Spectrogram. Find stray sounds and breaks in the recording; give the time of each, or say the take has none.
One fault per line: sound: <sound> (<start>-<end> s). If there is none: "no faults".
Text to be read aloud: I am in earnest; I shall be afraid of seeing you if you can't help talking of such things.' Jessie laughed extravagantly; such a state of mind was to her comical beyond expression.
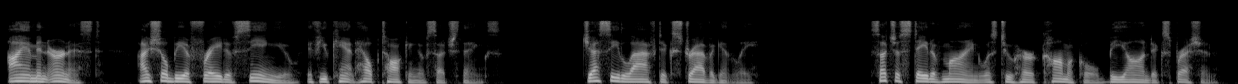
no faults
